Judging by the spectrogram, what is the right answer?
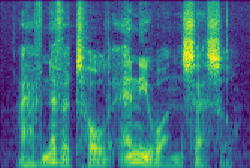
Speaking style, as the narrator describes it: said Virginia gravely

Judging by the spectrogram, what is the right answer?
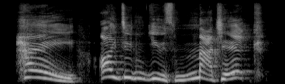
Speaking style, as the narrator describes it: shouted Goldilocks

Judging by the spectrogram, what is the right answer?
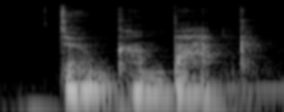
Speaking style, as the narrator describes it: whispered

